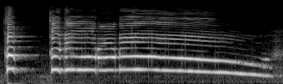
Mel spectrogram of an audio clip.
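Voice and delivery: high, drawn-out cock-a-doodle-doo; a rooster waking the farm; rooster crow. Acted. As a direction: crow like a proud rooster at dawn. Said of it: "the rooster crowed".

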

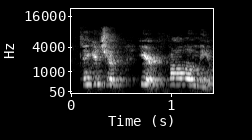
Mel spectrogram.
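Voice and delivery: high, loud mock invitation; mock-patient ordering. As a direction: lead them off with exaggerated patience. Acted exasperated order to talker.

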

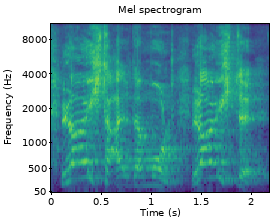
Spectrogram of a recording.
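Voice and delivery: put-on high, insistent little boy's yell; shrieked command. A narrator's reading. Boy orders the old moon to shine, high shriek. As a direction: squeal orders like a greedy child. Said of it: "schrie Häwelmann".

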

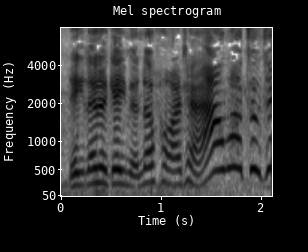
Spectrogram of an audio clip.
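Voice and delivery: loud, rising to a high wail; whiny protest. Acted. Believer refusing to love enemies.

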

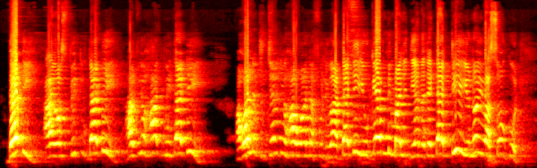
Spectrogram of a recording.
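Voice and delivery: put-on high, loud, fast flattering child; gushing child to father. Pastor mocking a child shouting praise at his father, high and gushing. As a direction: fawn over daddy with loud high pleas. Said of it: "I go to my father at home in the village and say".

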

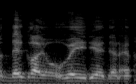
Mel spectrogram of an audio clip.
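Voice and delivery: put-on soft, plaintive drunkard's complaint; mock woeful confession, pitch climbing; imitated lament. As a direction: moan softly like a caller pouring out troubles. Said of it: "막 하소연을 하면서".

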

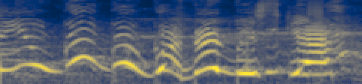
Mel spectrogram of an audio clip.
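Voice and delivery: high-pitched coaxing push; urging others. Acted. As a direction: nudge a friend forward. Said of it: "They say".

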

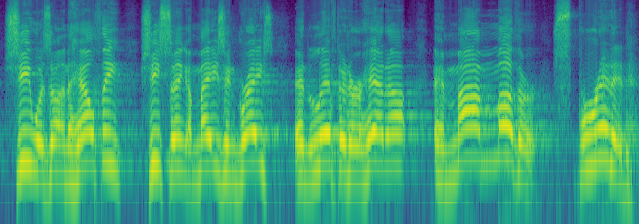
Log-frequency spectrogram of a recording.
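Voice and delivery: high, drawn-out sermon climax; full-force preaching. Acted. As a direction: preach her victory, stretching the big words. Eulogizing mother in full preaching.

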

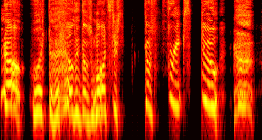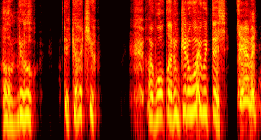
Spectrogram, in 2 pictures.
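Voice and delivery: high, anguished outcry; horrified grief. Acted. Survivor finding what the freaks did to a friend, anguished disbelief. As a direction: cry out in shock at a terrible loss. Finds a friend killed by monsters.

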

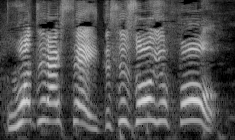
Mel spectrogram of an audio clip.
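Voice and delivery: high-pitched accusing outburst; agitated, pitch jumping well up; angry blame. Acted. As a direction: throw the blame at your sister. Sister blames her after sinking.

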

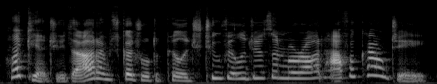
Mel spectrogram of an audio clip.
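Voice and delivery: loud giant objection, climbing high; protesting giant. A narrator's reading. Giant refusing to stay home in bed, loud protest. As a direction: object loudly and indignantly.

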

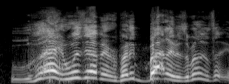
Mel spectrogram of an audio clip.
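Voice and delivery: high, loud, overexcited streamer greeting; hyped youtuber. Retold or imitated. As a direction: ham up an overhyped YouTuber intro. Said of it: "he's like".

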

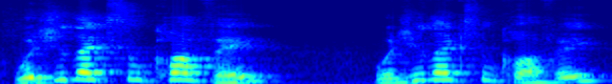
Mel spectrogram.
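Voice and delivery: high, loud put-on European accent; mock a European accent with exaggerated high pitch. Streamer mimics a video narrator he can't listen to, mock European accent. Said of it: "like, European accent like that".

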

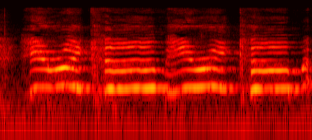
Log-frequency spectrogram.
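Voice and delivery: very high, loud squealed call; fleeing cat. Acted. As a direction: squeal it out as you dash away. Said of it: "she goes".

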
